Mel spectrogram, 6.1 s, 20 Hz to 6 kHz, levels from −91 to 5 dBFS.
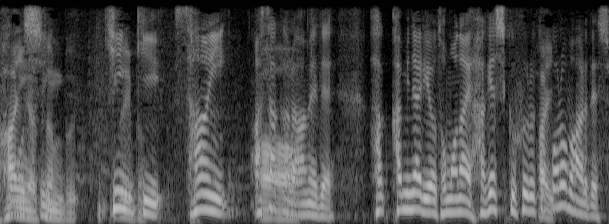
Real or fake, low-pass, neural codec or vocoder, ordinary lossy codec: real; 5.4 kHz; none; none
